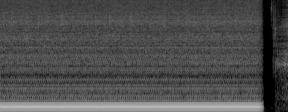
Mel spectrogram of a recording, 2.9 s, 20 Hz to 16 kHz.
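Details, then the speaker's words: Hiwatt Hi-Gain 100 guitar amp: loud, steady low beehive-like buzzing hum from its mains transformer, saturated by a small DC voltage on the mains; removed with a DC blocker. "this hum is being caused by a small amount of DC voltage in the mains which eats its way way through to the Main's Transformer"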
